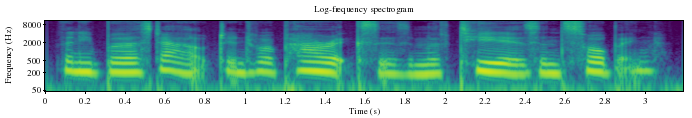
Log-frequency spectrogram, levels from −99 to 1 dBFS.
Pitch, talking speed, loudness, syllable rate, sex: 205 Hz, 205 wpm, -15 LUFS, 5.1 syllables/s, female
